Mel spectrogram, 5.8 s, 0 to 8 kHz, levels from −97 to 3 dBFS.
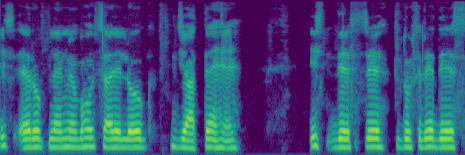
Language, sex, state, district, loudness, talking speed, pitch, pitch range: Hindi, male, Bihar, Lakhisarai, -18 LUFS, 145 wpm, 155 Hz, 155-160 Hz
